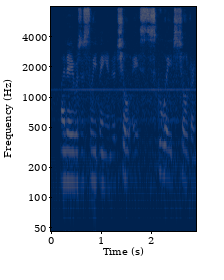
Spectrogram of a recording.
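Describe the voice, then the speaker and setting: A man speaks quietly in a fairly high voice. The sound is somewhat breathy. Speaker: martial arts instructor. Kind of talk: live-streamed tutorial. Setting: at home at night, live stream. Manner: kept quiet.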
